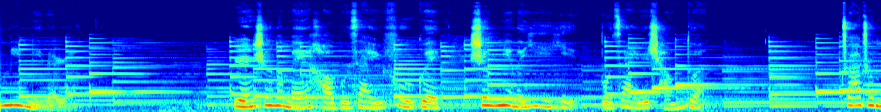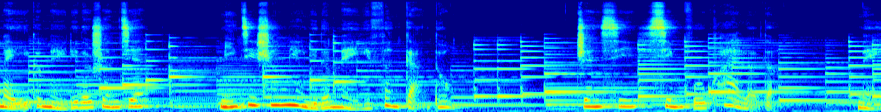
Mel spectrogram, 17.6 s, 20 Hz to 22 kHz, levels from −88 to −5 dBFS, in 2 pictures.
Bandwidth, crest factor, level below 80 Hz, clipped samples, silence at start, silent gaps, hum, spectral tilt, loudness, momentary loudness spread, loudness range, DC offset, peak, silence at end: over 20 kHz; 16 dB; -64 dBFS; under 0.1%; 0 s; none; none; -4 dB/octave; -30 LUFS; 15 LU; 4 LU; under 0.1%; -14 dBFS; 0 s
